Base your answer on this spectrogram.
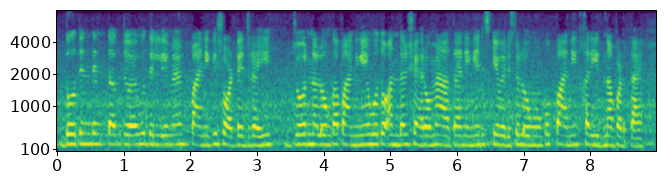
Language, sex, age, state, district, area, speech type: Urdu, female, 18-30, Delhi, South Delhi, urban, spontaneous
